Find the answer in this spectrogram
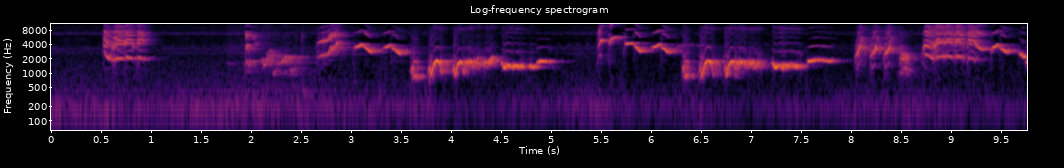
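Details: White-rumped shama (murai batu) in full night song, alternating buzzy rattles with rich whistled phrases that swoop down and up, delivered in bursts separated by short silences.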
